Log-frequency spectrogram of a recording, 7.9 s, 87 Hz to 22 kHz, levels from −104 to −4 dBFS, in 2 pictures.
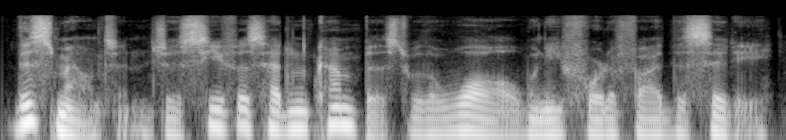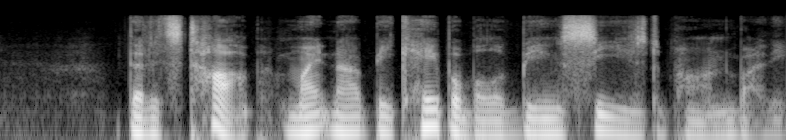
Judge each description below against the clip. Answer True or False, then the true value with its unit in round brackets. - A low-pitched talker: True (105 Hz)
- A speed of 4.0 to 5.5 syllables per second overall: False (6.0 syllables/s)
